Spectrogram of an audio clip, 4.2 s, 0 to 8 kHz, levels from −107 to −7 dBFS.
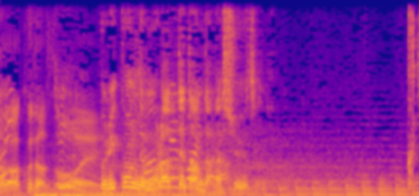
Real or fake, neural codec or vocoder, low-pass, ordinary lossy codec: real; none; none; none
